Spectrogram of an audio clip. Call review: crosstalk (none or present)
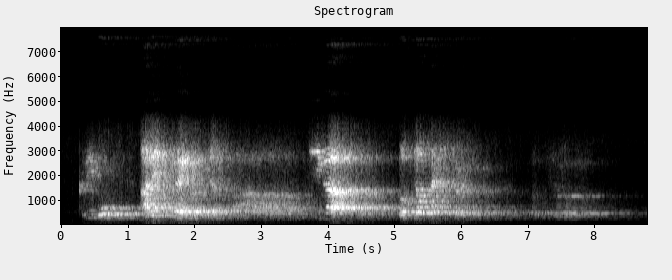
none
